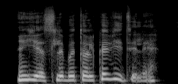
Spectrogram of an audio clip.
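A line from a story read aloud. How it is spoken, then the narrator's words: Sarcastic snort. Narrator (Russian): язвительно фыркнул Архан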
